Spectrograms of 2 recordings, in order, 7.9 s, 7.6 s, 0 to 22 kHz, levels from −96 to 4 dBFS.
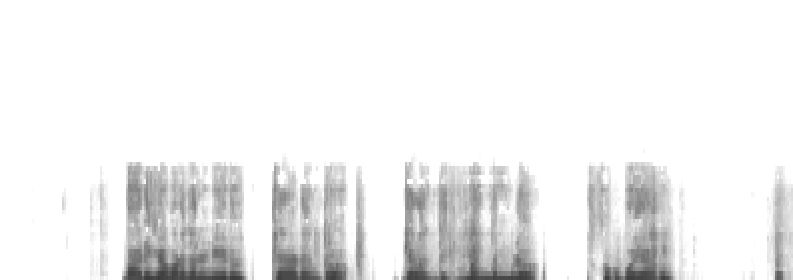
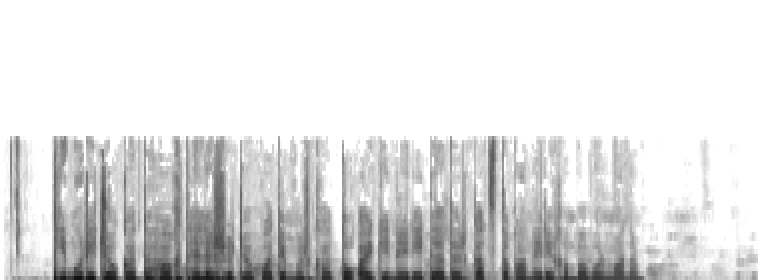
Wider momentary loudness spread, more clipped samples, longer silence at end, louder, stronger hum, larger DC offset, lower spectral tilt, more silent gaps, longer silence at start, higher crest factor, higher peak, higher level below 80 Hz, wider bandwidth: about the same, 10 LU vs 12 LU; neither; second, 0.1 s vs 1.15 s; second, -28 LUFS vs -16 LUFS; neither; neither; about the same, -7 dB/octave vs -7 dB/octave; first, 2.59-2.71 s, 3.74-4.00 s, 5.45-5.85 s, 7.02-7.47 s, 7.54-7.63 s vs none; first, 1.25 s vs 0.55 s; about the same, 18 dB vs 16 dB; second, -10 dBFS vs 0 dBFS; second, -72 dBFS vs -30 dBFS; second, 9.2 kHz vs 11.5 kHz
